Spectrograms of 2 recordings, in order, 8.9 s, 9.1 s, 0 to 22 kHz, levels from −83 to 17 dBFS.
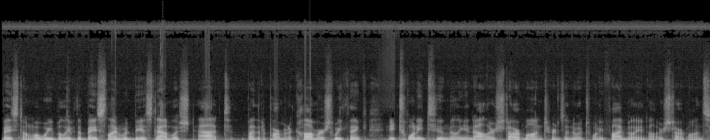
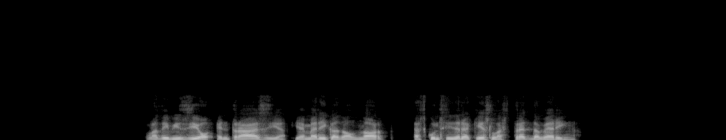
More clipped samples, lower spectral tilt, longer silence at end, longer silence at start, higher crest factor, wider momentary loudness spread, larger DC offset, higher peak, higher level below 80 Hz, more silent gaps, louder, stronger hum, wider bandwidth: neither; second, -6 dB/octave vs -10 dB/octave; second, 0 s vs 1.9 s; second, 0 s vs 1.85 s; about the same, 16 dB vs 18 dB; about the same, 8 LU vs 10 LU; neither; about the same, 0 dBFS vs -2 dBFS; first, -24 dBFS vs -60 dBFS; second, none vs 4.93-5.17 s; about the same, -17 LUFS vs -17 LUFS; neither; first, 19.5 kHz vs 6 kHz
